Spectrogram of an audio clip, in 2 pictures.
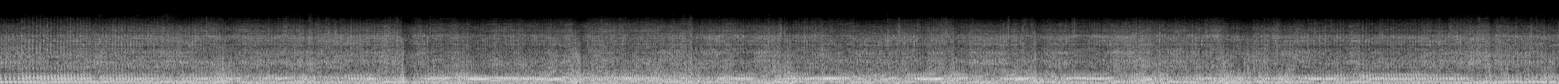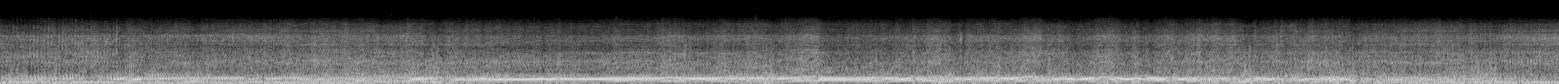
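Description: Enduro motorcycle engine heard from an onboard camera while riding a forest trail. Its pitch rises and falls constantly with the throttle, and it revs up and down quickly in the second half.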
